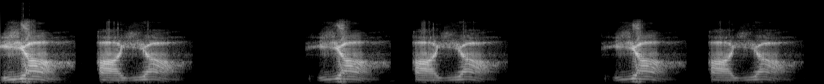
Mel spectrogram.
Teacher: entre la P y la E se escucha como un sonido extremadamente palatal y prácticamente rozando al fricativo, porque en ese contexto esta semiconsonante está funcionando como una consonante. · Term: Palatal aproximante sonoro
